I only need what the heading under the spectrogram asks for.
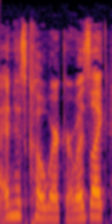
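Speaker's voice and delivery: ordinary talk, nothing marked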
